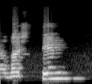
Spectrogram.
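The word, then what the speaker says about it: Augustin: Charles C एच ए आर एल S Charles अगस्टिन अगस्टिन की spelling थोड़ा ए यू जी यू एस ए यू जी यू एस टी एन ऑगस्टिन डी सी ओ यू एल ओ एम B coulomb ने दिया था।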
